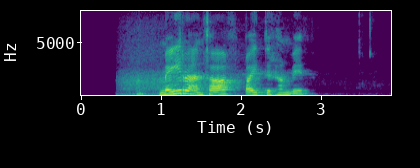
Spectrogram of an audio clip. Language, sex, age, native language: Icelandic, female, 40-49, Icelandic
